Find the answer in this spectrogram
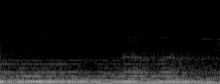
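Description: Background music: a low, steady drone of sustained tones.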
